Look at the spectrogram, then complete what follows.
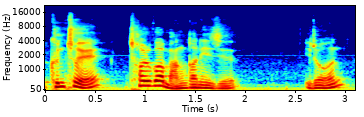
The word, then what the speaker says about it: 망가니즈: 그 근처에 철과 망가니즈 이런 망간 옛날 발음은 망간이지만 망간이라고 하는데 요새는 망가니즈라고 하죠.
